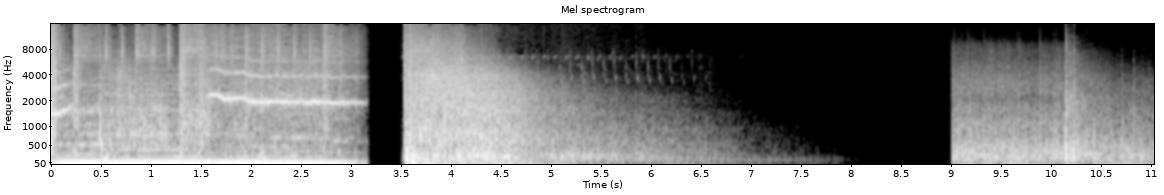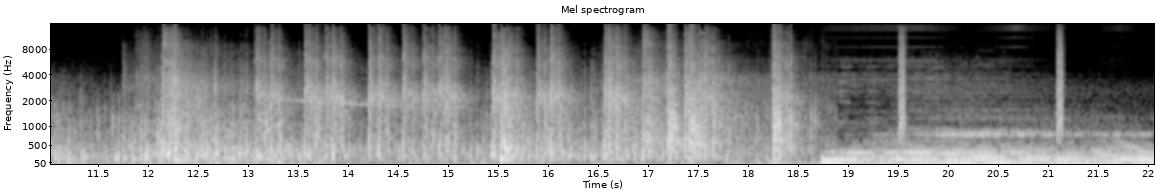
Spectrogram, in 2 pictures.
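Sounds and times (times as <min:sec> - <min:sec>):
faint falling whistle: 0:00.0 - 0:00.5, 0:01.5 - 0:03.2, 0:13.2 - 0:14.3
fireworks bangs and crackles: 0:00.1 - 0:02.3, 0:03.6 - 0:06.2, 0:09.0 - 0:18.8.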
